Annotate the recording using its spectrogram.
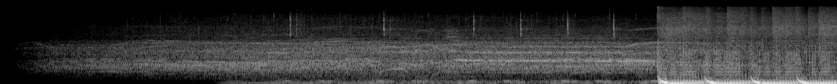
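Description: Crowd noise in a concert hall fading in from silence, with a low synth pulse underneath. About six and a half seconds in, a big band's techno groove starts suddenly and loud on a steady four-on-the-floor kick drum, about two beats a second.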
